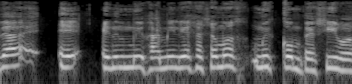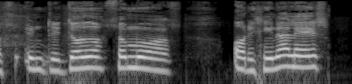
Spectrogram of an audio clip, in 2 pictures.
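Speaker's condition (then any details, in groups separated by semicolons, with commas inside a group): Down syndrome; age 19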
